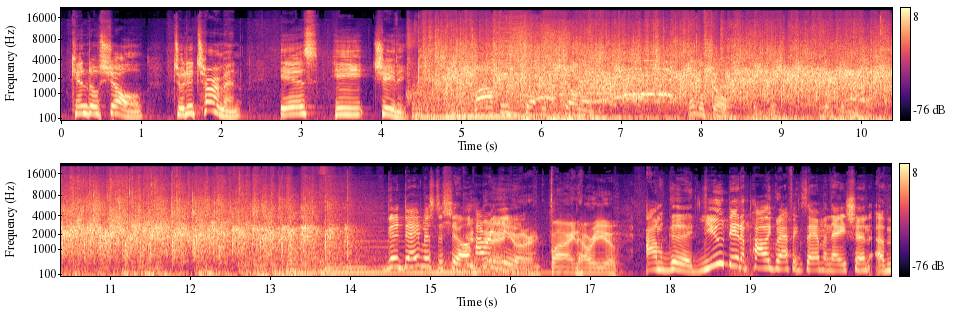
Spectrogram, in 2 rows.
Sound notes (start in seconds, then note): 4.6 audience applauding; 6.8 audience cheering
